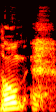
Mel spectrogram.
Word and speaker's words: Omen: This is the brand new chapter approved Arcs of Oman going up. Oman, sorry, going up. Omen. Omen. You pronounced it wrong twice.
